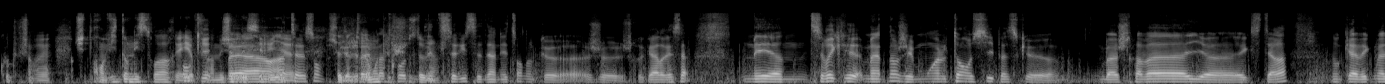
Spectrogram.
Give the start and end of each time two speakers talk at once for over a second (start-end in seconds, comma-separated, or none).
1.8-4.5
